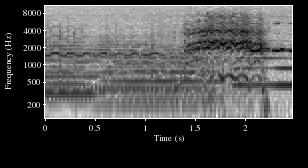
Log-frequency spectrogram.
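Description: Background score of held notes, and about a second and a half in a horse whinnies, a wavering call that rises and falls in pitch.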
